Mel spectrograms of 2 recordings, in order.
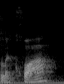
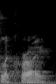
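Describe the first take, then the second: First: The name is pronounced the French way. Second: The name is pronounced the English way. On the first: This is how the name sounds in its source language. "in French, I believe it's French, it is pronounced La Croix" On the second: This is how the brand's maker says the name. "the creator of the drink was like, "Nah, it's LaCroix"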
